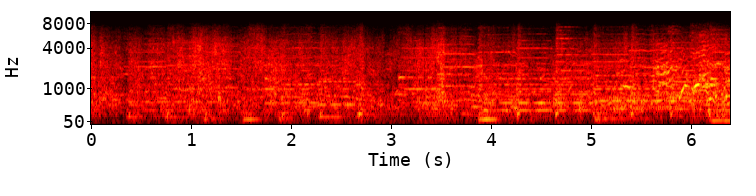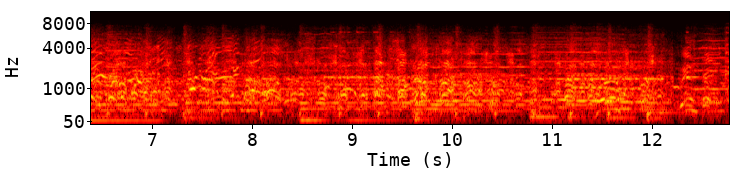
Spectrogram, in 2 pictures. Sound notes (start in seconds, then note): 0.2 western party music; 5.4 children yelling excitedly; 8.1 guests chatting & laughing; 12.6 western party music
